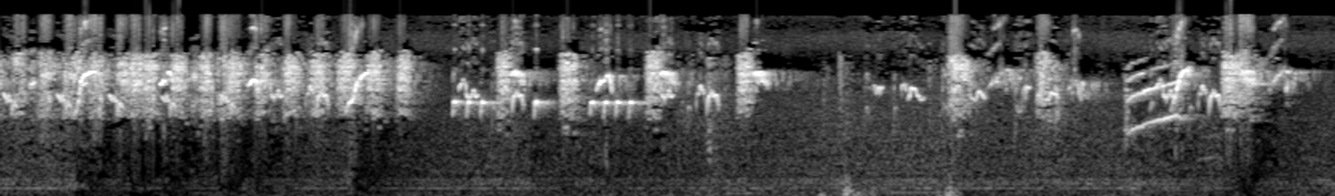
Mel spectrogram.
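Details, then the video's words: Lure call for ashy drongo in the trucukan ribut style: a thick run of buzzy twittering, then gaps with short chips and separate rising whistled slurs near the end. "Suara Pikat Burung Srigunting versi Trucukan Ribut"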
